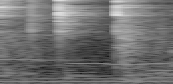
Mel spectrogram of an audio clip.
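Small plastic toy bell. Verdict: No ring.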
